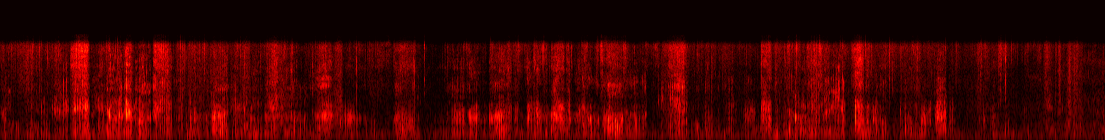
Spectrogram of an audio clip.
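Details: An English Bulldog confronting a pumpkin snorts, huffs and grunts in rough, noisy bursts with brief pauses between them.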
